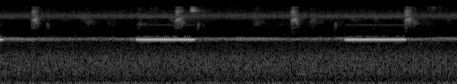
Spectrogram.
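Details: Two bright, high-pitched cricket trills about half a second long, two seconds apart, ring out over a constant thin, high drone with a couple of faint ticks.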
